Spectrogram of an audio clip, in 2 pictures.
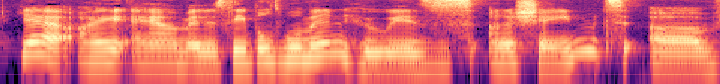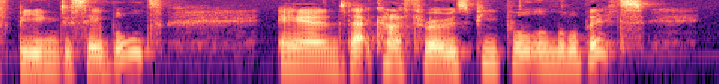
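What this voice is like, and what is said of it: Mixed Australian, American and British accent. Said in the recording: “I'm from Brisbane, Australia, originally, and I've also lived over here in the States for quite a few years now. I've lived in London as well. So my accent ... every other word you can hear a different part of my story”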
